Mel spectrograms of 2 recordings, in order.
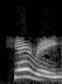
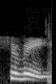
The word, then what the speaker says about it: Sheree: Sherry. – And is that's with two R's, is it? – No, it's actually S-H-E-R-E-E. – Ooh. – It's pronounced Cherie, but chavvy.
